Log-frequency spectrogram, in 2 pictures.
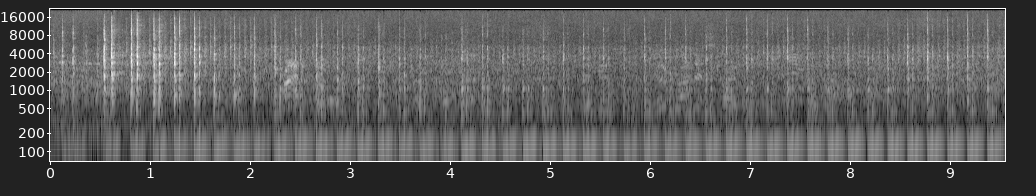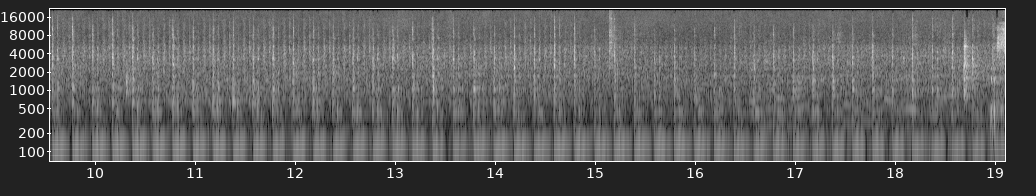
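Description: Old tractors idle at a harvest festival with tractor pulls, peanut threshing and a saw mill, a steady low, rapid engine chug running loud and close the whole time.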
